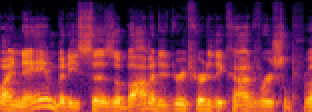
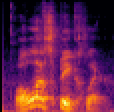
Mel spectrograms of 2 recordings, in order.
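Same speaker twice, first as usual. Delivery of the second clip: lightly imitating Obama; a hint of a presidential pause; Obama impression; 7 semitones higher than usual. Obama catchphrase mocked.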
